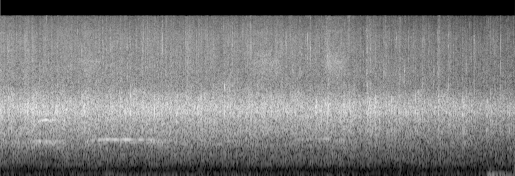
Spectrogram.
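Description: Theatre audience applauding, dying down near the end.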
